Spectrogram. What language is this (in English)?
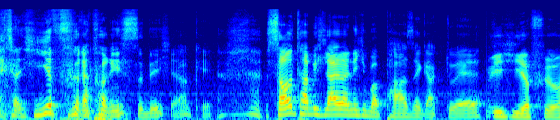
German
